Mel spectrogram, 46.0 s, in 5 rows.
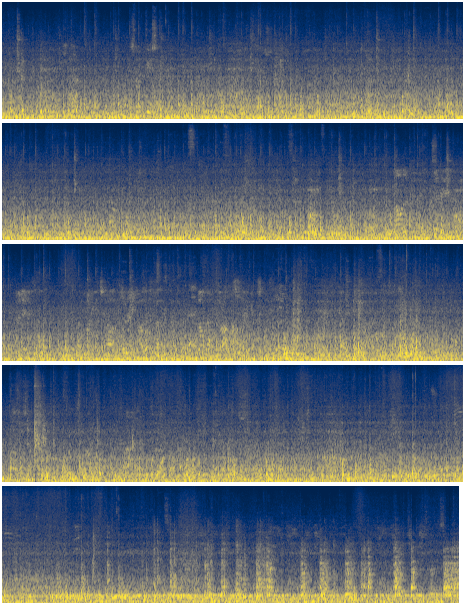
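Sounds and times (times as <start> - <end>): wheels rumbling on rail: 0.0 - 46.0
wheels clicking over rail joints: 13.2 - 46.0.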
